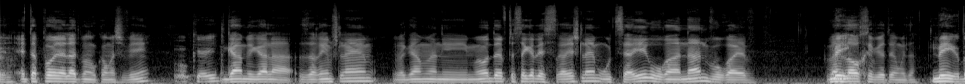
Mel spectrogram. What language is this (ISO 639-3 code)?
heb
